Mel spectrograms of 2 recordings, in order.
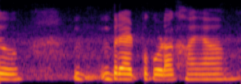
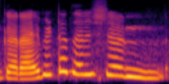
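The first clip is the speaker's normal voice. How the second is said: slow, higher-pitched loving question; very affectionate; 5 semitones higher, slower than usual. Retold or imitated. Volunteer aunty asking a devotee about darshan, very affectionate. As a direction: imitate a doting aunty, drawing it out tenderly. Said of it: "बड़े प्यार से बोलती हैं".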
